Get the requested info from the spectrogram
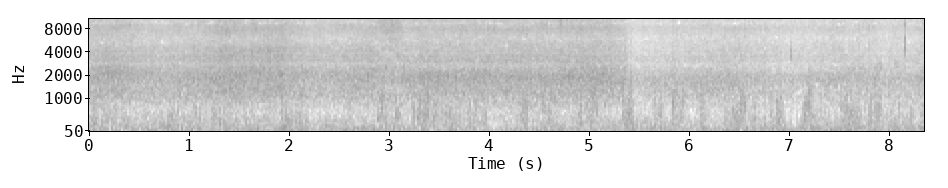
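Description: Brisk sea breeze blowing across the microphone over choppy water: a steady rushing wind noise with the wash of small waves beneath it.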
